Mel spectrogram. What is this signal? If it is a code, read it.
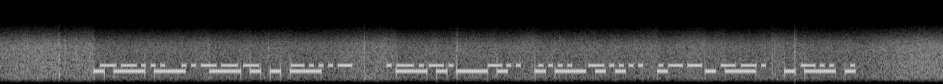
Morse code, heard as two keyed tones, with radio static and static crashes. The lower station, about 12 wpm, 620 Hz: WX CLEAR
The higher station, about 25 wpm, 900 Hz: 72 <BT> <AR> DH6WG DE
